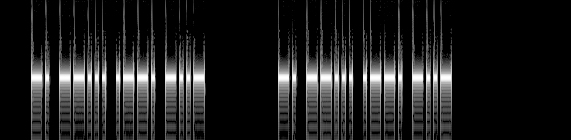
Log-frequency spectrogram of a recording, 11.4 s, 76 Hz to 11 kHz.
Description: Morse code, heard as a keyed tone, about 17 wpm, 700 Hz. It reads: N7PX N7PX
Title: USA Call Signs - 4 Characters - Repeated 2x - 17wpm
